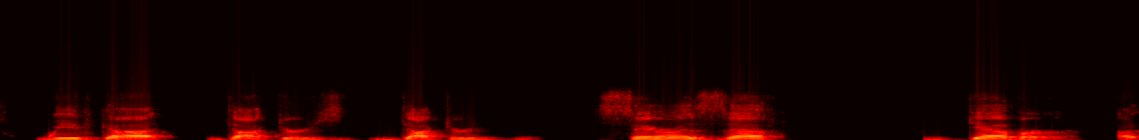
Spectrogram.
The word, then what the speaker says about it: Geber: Sara Zeff Geber, right? Did I pronounce it?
